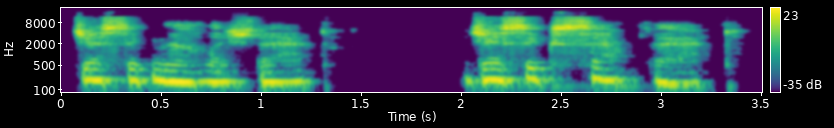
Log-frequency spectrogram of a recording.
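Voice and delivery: gentle, unhurried meditation guide; guided meditation. Acted. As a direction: lead listeners inward calmly. Leads a guided reflection.

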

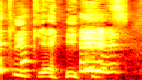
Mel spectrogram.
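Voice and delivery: high giggling repeat; laughing. Real, not acted. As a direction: squeal it laughing.

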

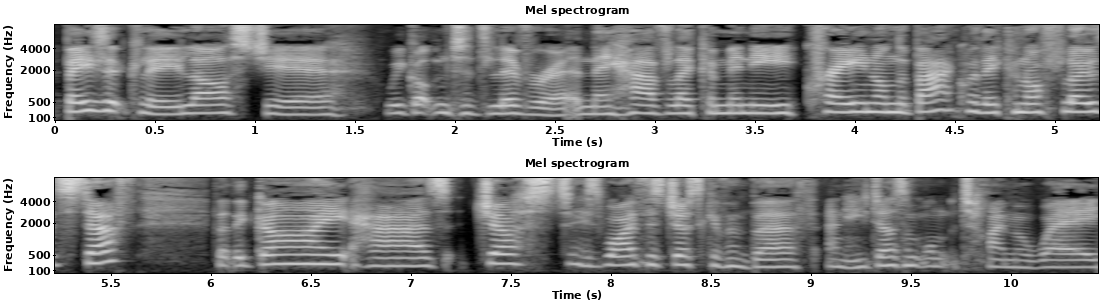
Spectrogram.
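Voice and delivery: usual speaking voice

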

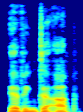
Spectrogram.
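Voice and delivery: plain reading voice

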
